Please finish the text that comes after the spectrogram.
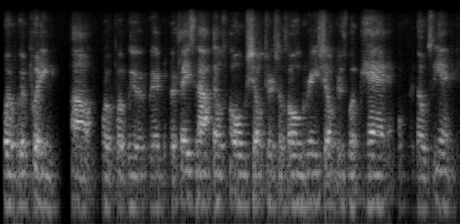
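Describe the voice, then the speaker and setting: A man's voice: fairly low pitch, monotone, normal speed, muffled recording. A man presenting at a public meeting, rambling and restarting his sentences as he explains. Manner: rambling, self-correcting. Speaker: transit agency presenter. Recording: echoey meeting room.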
